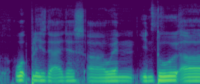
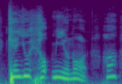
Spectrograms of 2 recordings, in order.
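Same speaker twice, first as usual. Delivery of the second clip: demanding customer; 6 semitones higher than usual. Retold or imitated. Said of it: "she went to my manager".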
